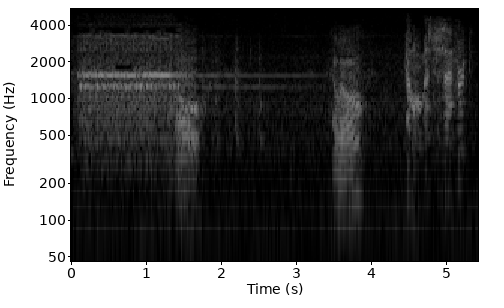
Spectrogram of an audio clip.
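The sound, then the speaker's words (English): A telephone bell rings loudly and steadily for about a second and a half with a call from a sanitarium, then cuts off; after a quiet pause, a couple of short bursts of speech follow. “The phone.”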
